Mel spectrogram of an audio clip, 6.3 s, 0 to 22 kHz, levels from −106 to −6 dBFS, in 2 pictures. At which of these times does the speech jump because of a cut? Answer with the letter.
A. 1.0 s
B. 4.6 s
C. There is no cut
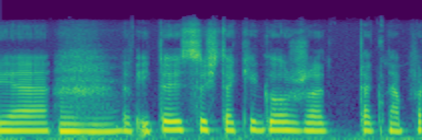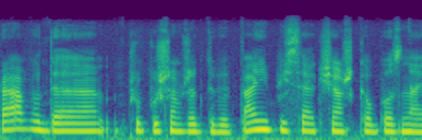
A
